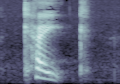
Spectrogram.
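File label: "cake", British English; PictureDictionary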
